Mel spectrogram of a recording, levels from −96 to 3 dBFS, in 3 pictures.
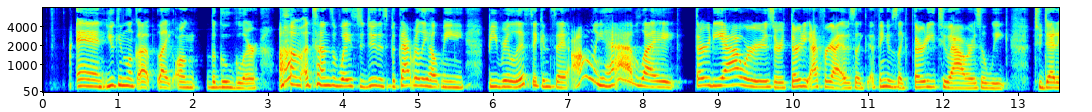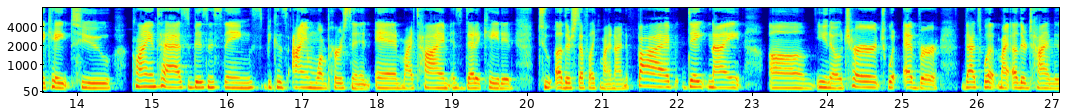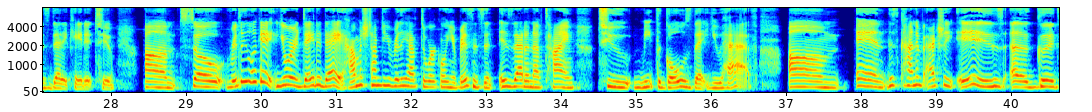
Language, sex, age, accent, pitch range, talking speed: English, female, 20-39, American, 180-235 Hz, 190 wpm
